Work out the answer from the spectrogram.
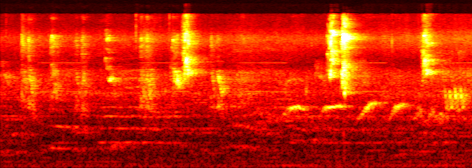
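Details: White-rumped shama singing: a loose series of clear, down-slurred whistles mixed with harsh, buzzy bursts, roughly one phrase every second or two, over a quiet background.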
